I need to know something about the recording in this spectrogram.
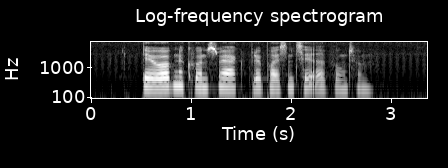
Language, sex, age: Danish, female, 32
